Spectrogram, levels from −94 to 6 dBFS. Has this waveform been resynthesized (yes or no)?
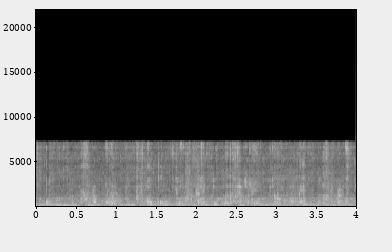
yes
